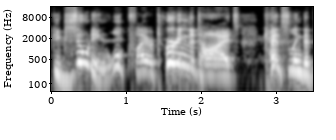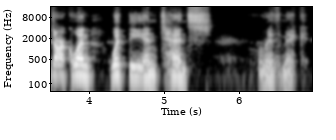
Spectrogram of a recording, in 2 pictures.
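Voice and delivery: booming game show announcer; big dramatic announcer read. Pretend. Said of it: "Can I do my announcer voice for this one?".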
